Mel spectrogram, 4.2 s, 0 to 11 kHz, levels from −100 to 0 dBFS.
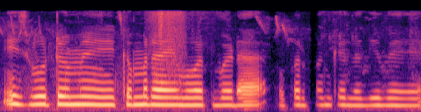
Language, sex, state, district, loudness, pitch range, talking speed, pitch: Hindi, female, Rajasthan, Jaisalmer, -15 LUFS, 210-230 Hz, 185 wpm, 220 Hz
